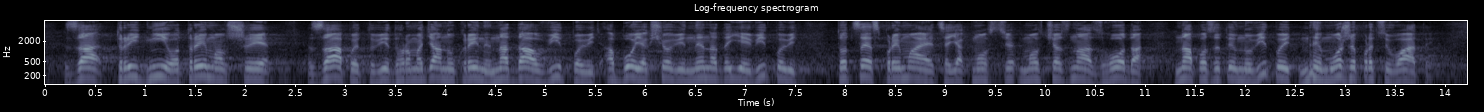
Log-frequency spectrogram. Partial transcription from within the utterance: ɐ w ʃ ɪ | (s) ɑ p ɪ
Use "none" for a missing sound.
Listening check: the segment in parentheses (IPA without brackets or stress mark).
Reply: z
